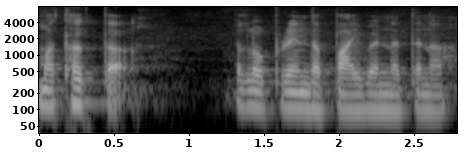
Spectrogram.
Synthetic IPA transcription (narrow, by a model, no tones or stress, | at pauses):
mɐtʰɐk̚tɐ̰ | elopɾendɐpajbɐnɐtːɐnɐ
